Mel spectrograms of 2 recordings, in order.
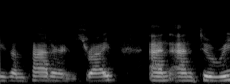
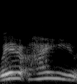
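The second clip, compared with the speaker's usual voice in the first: sweet, beautiful, lovely calling voice; 6 semitones higher than usual. Quoting a YouTube video someone sent the speaker, imitating a beautiful voice. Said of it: "in the most beautiful voice".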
